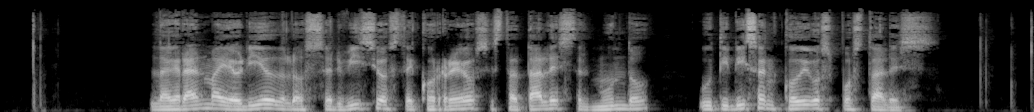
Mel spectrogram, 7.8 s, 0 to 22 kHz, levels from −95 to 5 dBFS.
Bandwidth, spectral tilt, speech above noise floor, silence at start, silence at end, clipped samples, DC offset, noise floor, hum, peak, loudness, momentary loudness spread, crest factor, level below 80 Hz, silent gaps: 16 kHz; -4.5 dB/octave; 64 dB; 1.15 s; 0.8 s; under 0.1%; under 0.1%; -83 dBFS; none; -2 dBFS; -19 LUFS; 13 LU; 18 dB; -50 dBFS; none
